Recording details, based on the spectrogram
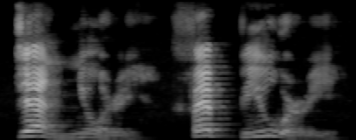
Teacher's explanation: Januari dan Februari ini bisa menggunakan pola ditekankan pada silabel awal ya.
